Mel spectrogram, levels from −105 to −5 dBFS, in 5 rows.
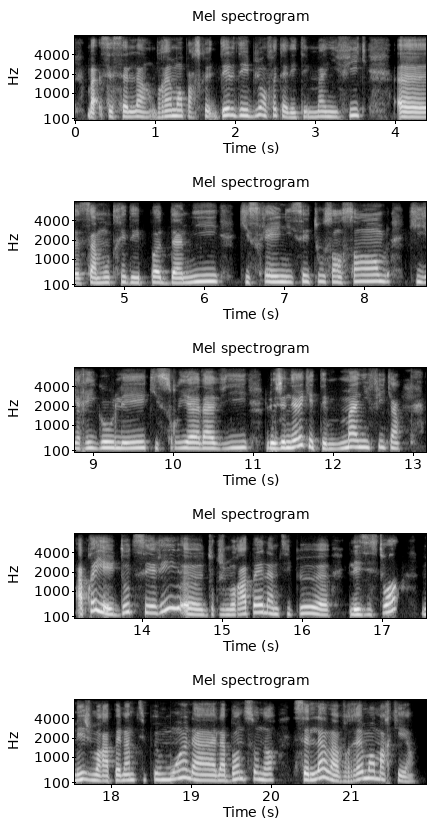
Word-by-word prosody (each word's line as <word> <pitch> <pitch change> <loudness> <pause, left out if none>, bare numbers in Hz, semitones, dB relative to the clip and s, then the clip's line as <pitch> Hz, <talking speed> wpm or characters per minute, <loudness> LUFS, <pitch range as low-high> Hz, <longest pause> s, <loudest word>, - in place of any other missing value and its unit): Bah, - - +1
c'est 185 - +1
celle-là 180 +1 +1
hein, 165 0 -9
vraiment, 195 +5 0
parce 180 -5 -8
que 195 - -6
dès 220 +4 0
le 225 - -1
début 215 +1 -1
en 220 - -1
fait 220 0 -8
elle 170 - -2
était 160 +2 -6
magnifique, 180 +5 -4 0.4
heu, 165 -1 +4
ça 170 +2 +1
montrait 185 +3 -4
des 175 -1 -2
potes 180 -1 -1
d'amis 205 +6 +2 0.2
qui 200 -3 -2
se 180 - +3
réunissaient 205 -1 +2
tous 210 -1 -6
ensemble, 220 +3 0 0.2
qui 190 -3 -3
rigolaient, 200 +1 +2
qui 205 -2 -10
souriaient 200 +1 0
à 195 -1 +4
la 190 -1 +2
vie, 205 +5 -2 0.2
le 190 -1 +5
générique 225 +8 +4
était 195 -5 -1
magnifique, 215 +4 0
hein. 190 -2 -3 0.3
Après 315 +2 +2
il 300 - +6
y 230 - +6
a - - +6
eu 190 - +2
d'autres 255 +10 -3
séries, 250 +5 +1 0.2
heu, 180 -2 +3
donc 170 +2 -13
je 180 - -7
me 180 0 0
rappelle 210 +7 +1
un 205 -3 -1
petit 200 +1 -12
peu, 220 +2 +1
heu, 175 -1 +2 0.2
les 180 0 +3
histoires, 245 - +2 0.3
mais 200 +3 +2
je 205 -3 -3
me 190 - +2
rappelle 180 +2 -1
un 200 +1 0
petit 205 0 -15
peu 215 +2 -5
moins 230 +7 +1
la 195 -5 +1
la 185 0 0
bande 220 +7 -2
sonore. 220 -4 -3 0.2
Celle-là 225 +7 +2
m'a 200 -9 +2
vraiment 215 +12 -1
marquée, 200 -7 -4
hein. - - -15
200 Hz, 200 wpm, -23 LUFS, 180-220 Hz, 0.4 s, il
